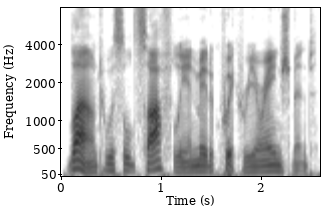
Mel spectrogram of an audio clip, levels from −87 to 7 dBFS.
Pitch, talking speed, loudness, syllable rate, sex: 105 Hz, 210 wpm, -22 LUFS, 5.6 syllables/s, male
